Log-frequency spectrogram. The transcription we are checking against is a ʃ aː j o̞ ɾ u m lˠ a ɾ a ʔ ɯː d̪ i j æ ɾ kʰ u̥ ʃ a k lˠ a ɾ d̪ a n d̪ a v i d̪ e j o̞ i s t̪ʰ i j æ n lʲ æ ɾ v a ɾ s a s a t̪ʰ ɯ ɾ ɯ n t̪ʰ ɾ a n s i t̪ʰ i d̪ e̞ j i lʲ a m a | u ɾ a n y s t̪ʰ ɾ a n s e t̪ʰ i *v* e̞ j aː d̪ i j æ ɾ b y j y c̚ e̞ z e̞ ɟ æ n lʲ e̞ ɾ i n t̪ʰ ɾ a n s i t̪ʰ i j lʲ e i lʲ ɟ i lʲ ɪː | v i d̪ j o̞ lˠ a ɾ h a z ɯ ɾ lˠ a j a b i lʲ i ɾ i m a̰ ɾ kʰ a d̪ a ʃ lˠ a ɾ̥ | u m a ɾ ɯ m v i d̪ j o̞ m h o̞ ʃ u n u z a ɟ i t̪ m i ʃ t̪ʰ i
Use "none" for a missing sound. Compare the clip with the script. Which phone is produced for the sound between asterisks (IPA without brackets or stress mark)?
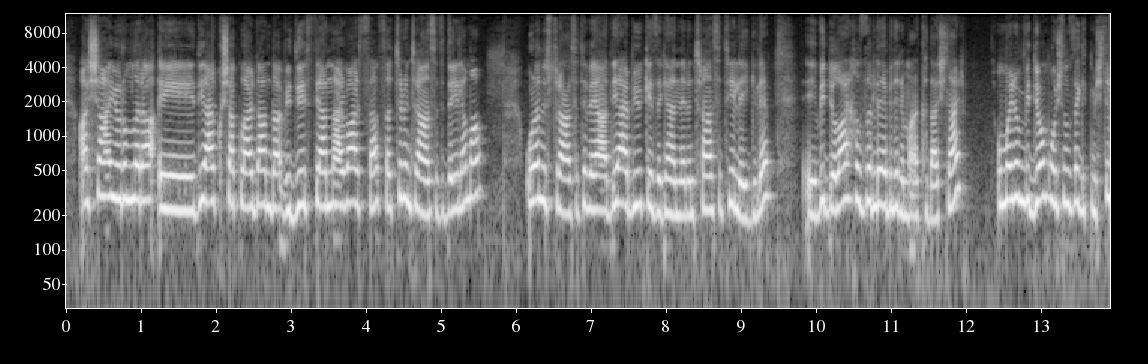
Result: v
